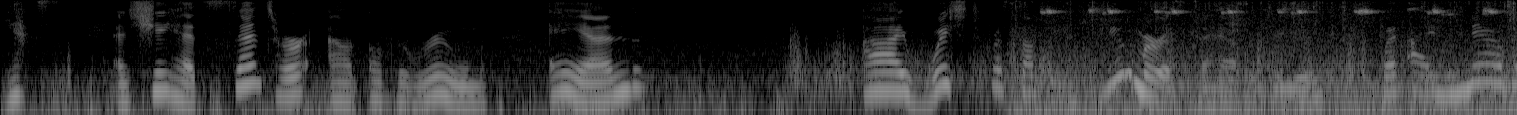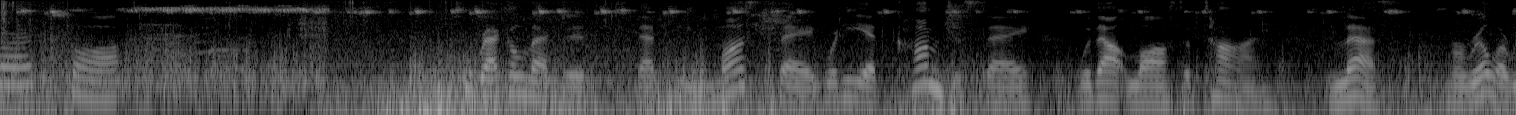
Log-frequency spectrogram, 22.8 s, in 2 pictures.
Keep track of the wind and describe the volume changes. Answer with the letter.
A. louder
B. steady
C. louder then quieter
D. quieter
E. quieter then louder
C.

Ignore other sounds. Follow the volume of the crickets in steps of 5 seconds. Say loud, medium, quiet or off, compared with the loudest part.
off, loud, loud, medium, medium.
